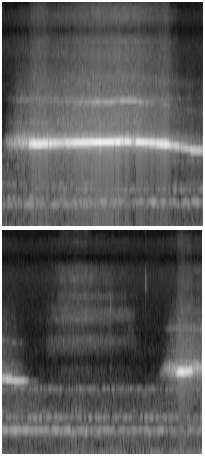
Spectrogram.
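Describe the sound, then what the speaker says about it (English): A long, airy whistled tone on the breath, holding steady then fading, followed by a second brief whistle a few seconds later. "Deep breathing, whistling."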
